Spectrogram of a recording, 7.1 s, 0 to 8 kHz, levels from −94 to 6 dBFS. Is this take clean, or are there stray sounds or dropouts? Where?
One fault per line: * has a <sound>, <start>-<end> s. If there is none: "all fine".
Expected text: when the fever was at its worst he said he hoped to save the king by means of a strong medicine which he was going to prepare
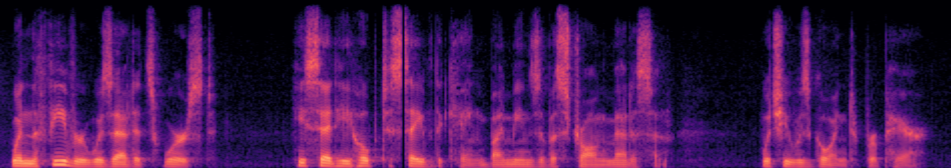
* has a dropout, 3.0-3.0 s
